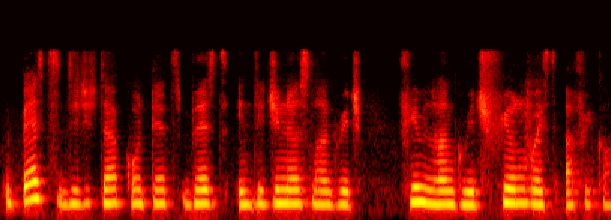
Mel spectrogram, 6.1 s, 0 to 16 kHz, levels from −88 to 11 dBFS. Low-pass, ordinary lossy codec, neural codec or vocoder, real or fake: 7.2 kHz; MP3, 64 kbps; codec, 16 kHz, 1 kbps, X-Codec, WavLM features, trained on Multilingual LibriSpeech; fake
